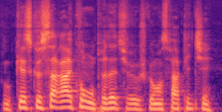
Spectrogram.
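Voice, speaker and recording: A man co-hosts a relaxed discussion about books. He talks in a chatty, halting way, often pausing and restarting his sentences. His voice sits at an ordinary middle pitch. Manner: hesitant, many fillers and restarts, chatty. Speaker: podcast co-host. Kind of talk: casual literary discussion.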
